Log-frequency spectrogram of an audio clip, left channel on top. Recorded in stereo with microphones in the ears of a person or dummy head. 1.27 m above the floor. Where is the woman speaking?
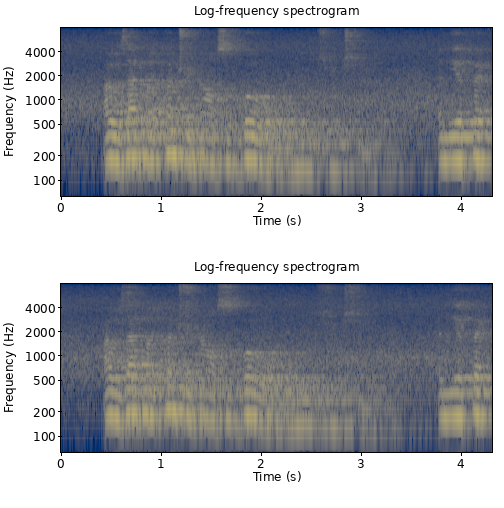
10° right (ahead or behind), 1.3 m.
